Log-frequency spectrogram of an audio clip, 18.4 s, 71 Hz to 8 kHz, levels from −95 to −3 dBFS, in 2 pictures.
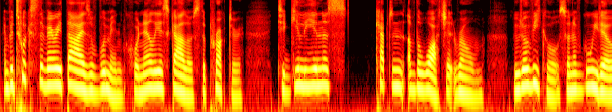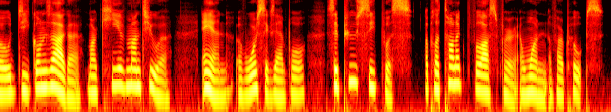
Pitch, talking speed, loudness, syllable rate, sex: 175 Hz, 130 wpm, -19 LUFS, 4.3 syllables/s, female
